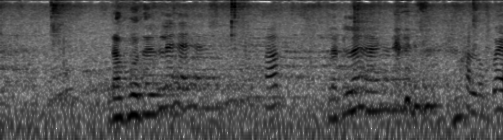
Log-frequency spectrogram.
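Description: A woman speaks close by, calmly.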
